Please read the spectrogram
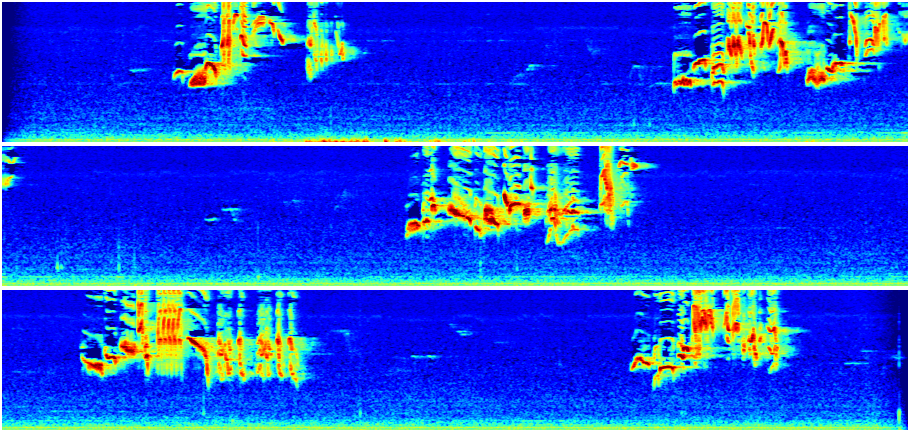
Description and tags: The sound of a blackbird in the morning.
Bird, Germany, Morning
